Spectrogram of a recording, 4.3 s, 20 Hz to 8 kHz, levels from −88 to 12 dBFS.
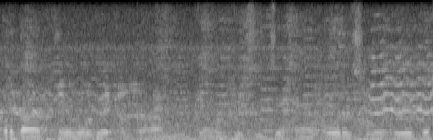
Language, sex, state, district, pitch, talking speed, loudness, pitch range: Hindi, male, Rajasthan, Bikaner, 115 Hz, 70 wpm, -18 LUFS, 110-120 Hz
